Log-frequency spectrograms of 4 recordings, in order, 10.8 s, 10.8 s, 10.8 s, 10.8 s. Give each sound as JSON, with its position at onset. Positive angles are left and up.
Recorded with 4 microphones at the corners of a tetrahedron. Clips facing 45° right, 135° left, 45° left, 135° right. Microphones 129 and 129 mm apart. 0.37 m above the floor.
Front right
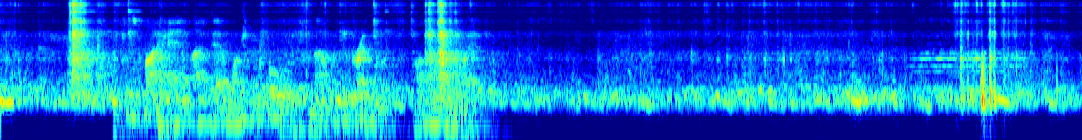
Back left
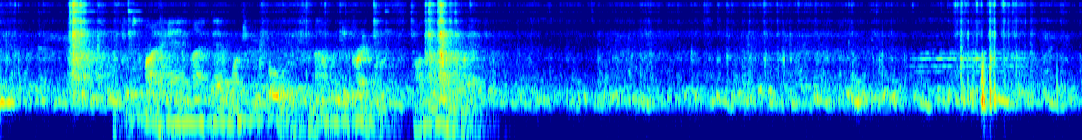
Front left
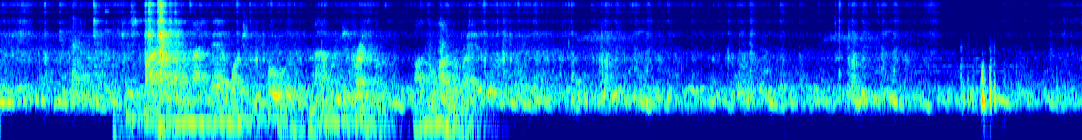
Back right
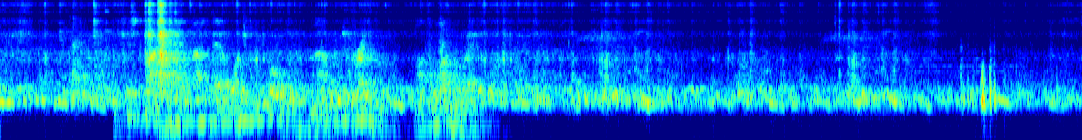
{"t": 1.1, "sound": "a man speaking", "azimuth_deg": 65, "distance_m": 2.5}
